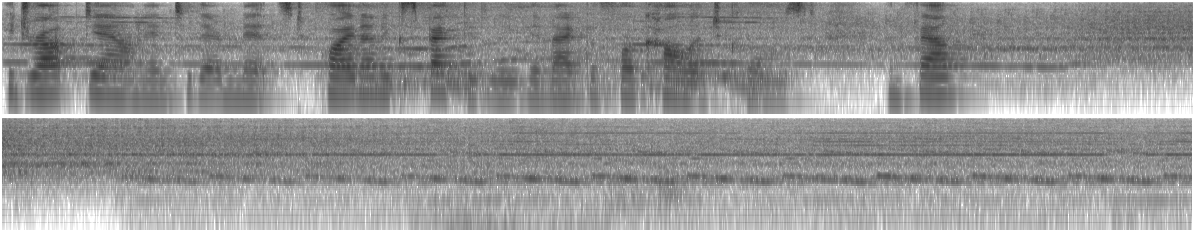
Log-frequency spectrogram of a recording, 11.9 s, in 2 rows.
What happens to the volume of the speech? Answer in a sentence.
The loudness of the speech goes down.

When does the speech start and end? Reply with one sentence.
The speech can be heard from 0.0 to 4.8 s.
